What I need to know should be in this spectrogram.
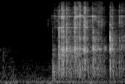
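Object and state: Gold coins clinking.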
